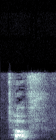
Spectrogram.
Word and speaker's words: tough: you pronounce l-a-u-g-h-e-s laugh says n have you pronounced t-o-u-g-h-e-s tuff how do you pronounce e-n-o-u-g-h enough how do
